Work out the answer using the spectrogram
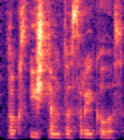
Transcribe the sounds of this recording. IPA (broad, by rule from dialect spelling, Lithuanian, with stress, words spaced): ˈtoːks ˈiːʃʲtʲɛmptɐs ˈrɐɪkɐlˠɐs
